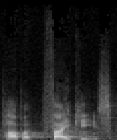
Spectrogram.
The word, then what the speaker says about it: Papadakis: The Greek pronunciation of the last name is, in fact, Papadakis. I was like, huh, okay. I'm 51 years old, and I now know how to pronounce my last name.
